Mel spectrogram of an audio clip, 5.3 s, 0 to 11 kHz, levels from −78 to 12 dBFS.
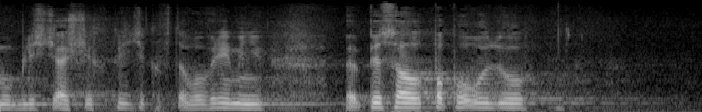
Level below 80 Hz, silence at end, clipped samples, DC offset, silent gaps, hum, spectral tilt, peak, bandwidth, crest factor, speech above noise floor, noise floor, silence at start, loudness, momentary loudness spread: -52 dBFS; 0.9 s; under 0.1%; under 0.1%; none; none; -6 dB/octave; 0 dBFS; 10 kHz; 20 dB; 31 dB; -50 dBFS; 0 s; -19 LUFS; 19 LU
